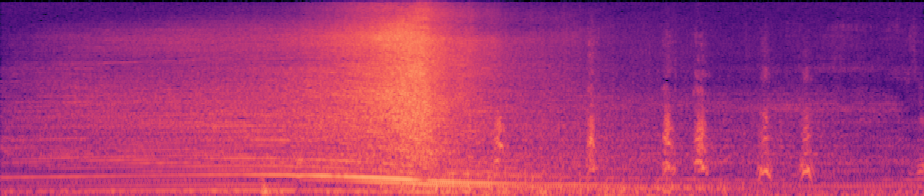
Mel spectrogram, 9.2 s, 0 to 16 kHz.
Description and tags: Motorcycle passing by (Honda CBF500) 3
Recorded with Tascam DR-40 in X-Y stereo mode. Good, high quality recording. Dogs barking in the background.
tascam, motorcycle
